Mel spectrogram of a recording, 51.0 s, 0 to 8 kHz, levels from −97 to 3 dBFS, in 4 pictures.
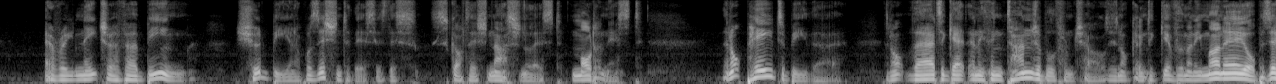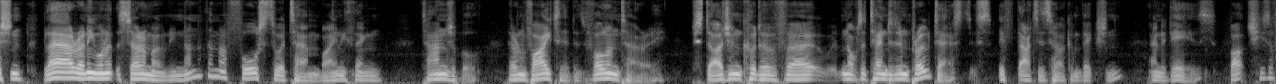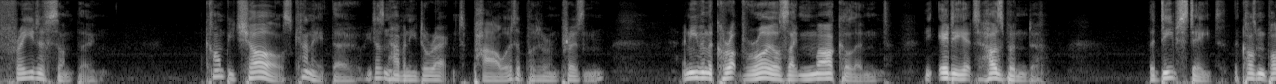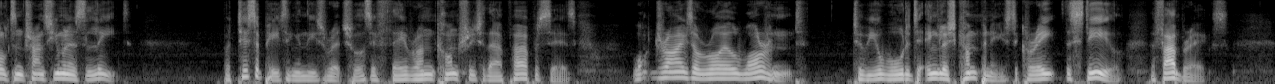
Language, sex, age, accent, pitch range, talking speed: English, male, 30-49, British, 105-135 Hz, 170 wpm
